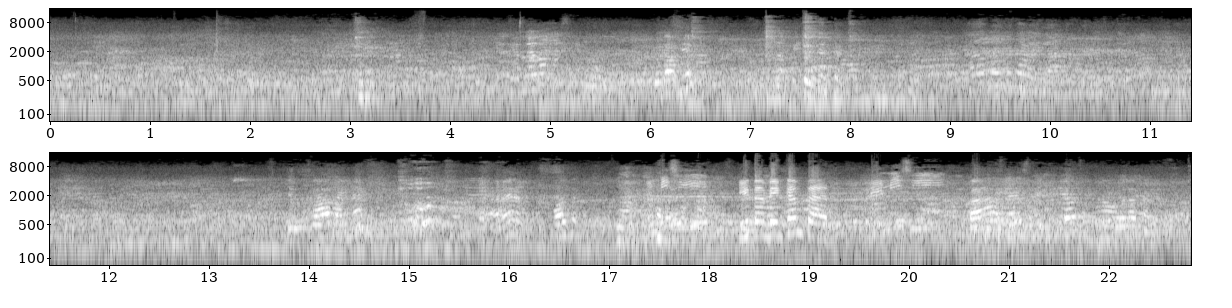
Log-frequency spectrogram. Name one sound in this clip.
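A murmur of voices fills a busy room.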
